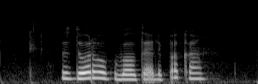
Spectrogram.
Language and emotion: Russian, positive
